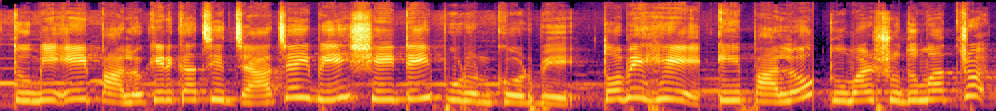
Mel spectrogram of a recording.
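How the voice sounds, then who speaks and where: A woman voicing a kind, gentle fairy in a children's cartoon. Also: sits high, brisk, soft background music, natural voice. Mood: kind, reassuring. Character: kindly, gentle forest fairy.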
